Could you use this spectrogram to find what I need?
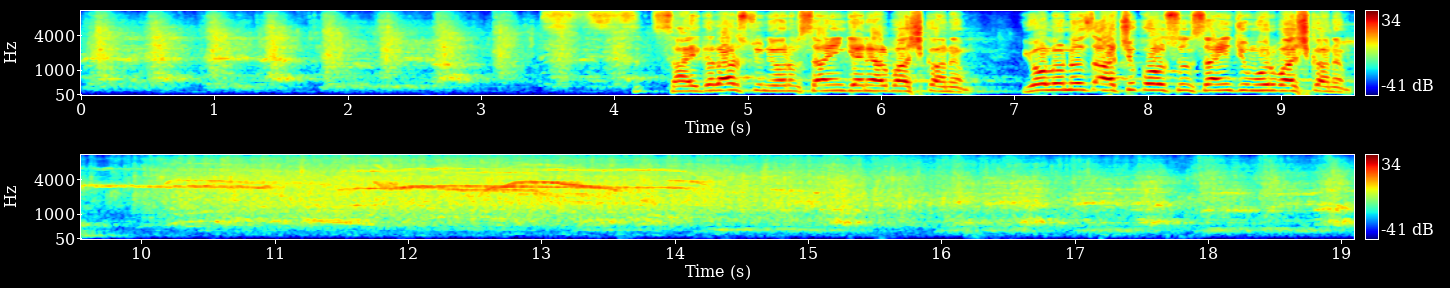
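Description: A large crowd claps and applauds.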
